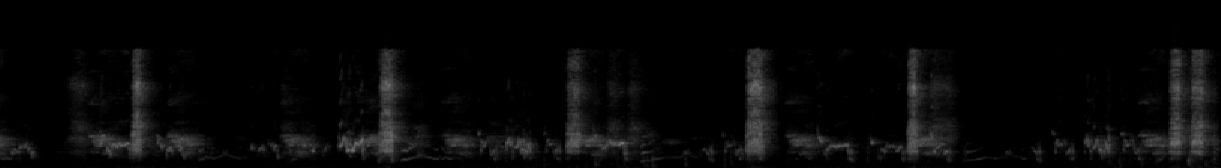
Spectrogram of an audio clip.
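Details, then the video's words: A pet parakeet sings nonstop, a rambling mix of chirps, clicks and warbled notes, with harsh loud rasps recurring about every one to one and a half seconds. "#parakeet #songbird Blue singing away :)"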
